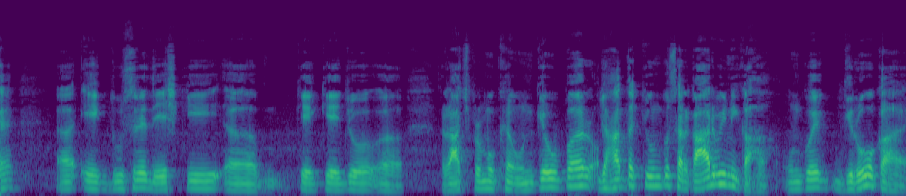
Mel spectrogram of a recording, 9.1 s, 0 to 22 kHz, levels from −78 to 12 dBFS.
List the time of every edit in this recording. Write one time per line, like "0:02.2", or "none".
0:06.0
